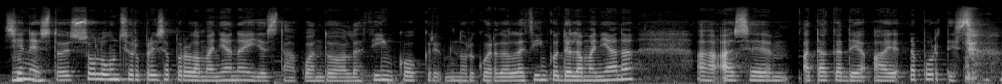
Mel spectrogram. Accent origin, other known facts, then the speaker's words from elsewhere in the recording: Ukraine; Spanish is a second language; moved away as an adult; Yo sé porque en Ucrania vive mi madre, uh-huh. en mi país. En mi ciudad, perdón.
